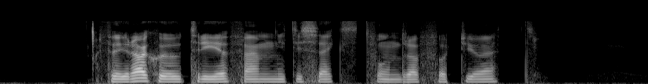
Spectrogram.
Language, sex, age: Swedish, male, 16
